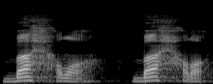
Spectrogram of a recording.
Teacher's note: با کو حا کے ساتھ ملانا ہے، حا کو گہرائی سے ادا کریں گے، اور را کو موٹا کریں گے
